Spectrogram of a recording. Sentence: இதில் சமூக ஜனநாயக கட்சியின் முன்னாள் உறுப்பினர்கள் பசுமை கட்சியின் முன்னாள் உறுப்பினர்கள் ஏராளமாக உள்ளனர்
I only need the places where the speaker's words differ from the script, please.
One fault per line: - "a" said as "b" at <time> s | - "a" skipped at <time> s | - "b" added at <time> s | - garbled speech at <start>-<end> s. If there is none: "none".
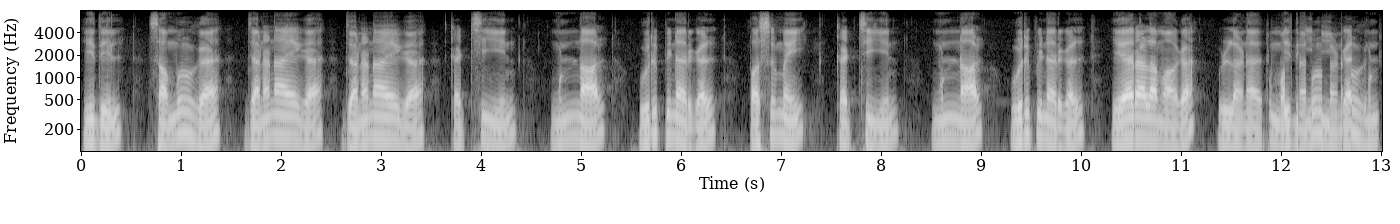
- "ஜனநாயக" added at 2.6 s
- garbled speech at 11.9-13.0 s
